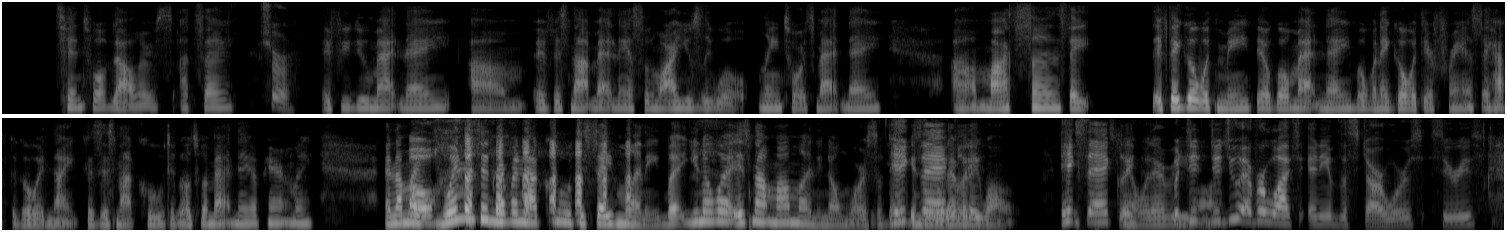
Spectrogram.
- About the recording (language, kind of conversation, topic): English, unstructured, Which recent movie genuinely surprised you, and what about it caught you off guard?
- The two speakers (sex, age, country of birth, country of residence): female, 55-59, United States, United States; female, 65-69, United States, United States
- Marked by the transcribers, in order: laugh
